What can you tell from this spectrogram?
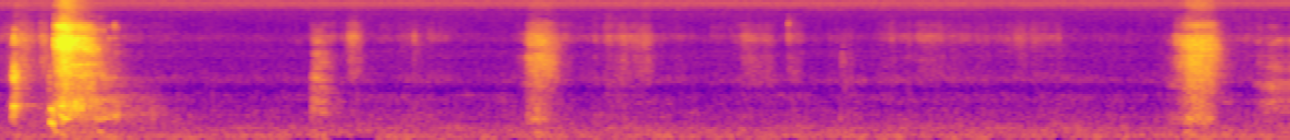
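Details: Sneezing in a congested person after snuff (chhinkni) in the blocked right nostril, then sniffing the bottle: one strong sneeze, several quieter sniffs, then a softer second sneeze.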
